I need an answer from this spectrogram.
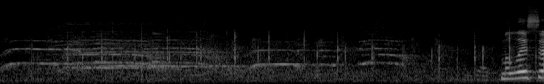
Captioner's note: applause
